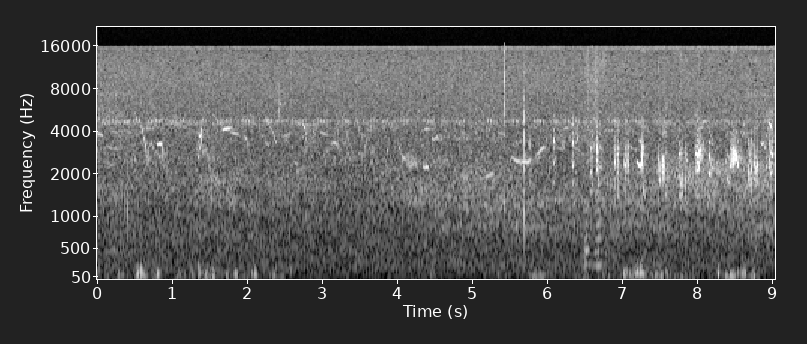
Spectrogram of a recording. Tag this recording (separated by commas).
Animal, Bird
